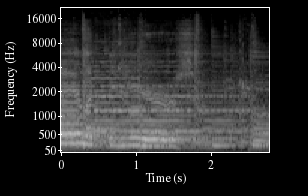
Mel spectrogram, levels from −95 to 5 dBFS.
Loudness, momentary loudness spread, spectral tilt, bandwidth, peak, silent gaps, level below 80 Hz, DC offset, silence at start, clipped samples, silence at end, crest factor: -32 LUFS; 13 LU; -5.5 dB/octave; 18 kHz; -18 dBFS; none; -80 dBFS; under 0.1%; 0 s; under 0.1%; 0 s; 14 dB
